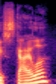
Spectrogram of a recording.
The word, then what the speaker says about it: Scylla: the Odyssey, I believe, you would say Skyla, probably, because the C would probably sound like a K if it follows the same rules as Kirky.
